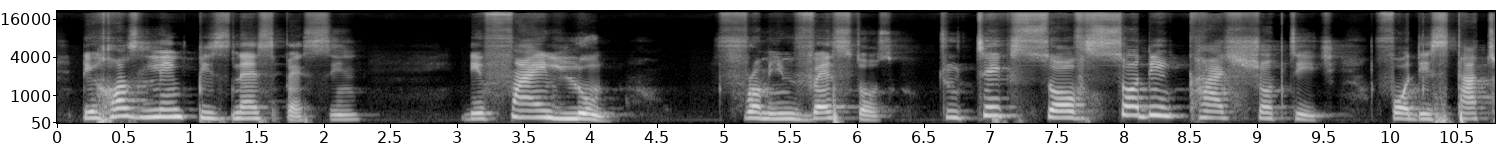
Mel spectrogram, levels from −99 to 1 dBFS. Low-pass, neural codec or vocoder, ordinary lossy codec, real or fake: none; autoencoder, 48 kHz, 128 numbers a frame, DAC-VAE, trained on Japanese speech; none; fake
